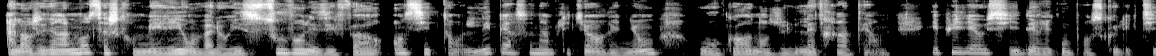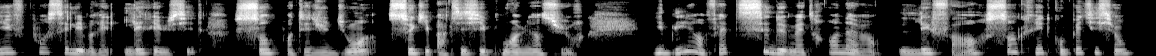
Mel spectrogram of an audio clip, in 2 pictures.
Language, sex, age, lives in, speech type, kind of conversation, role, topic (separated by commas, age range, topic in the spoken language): French, female, 30-34, France, read, expert-assistant, expert, À quoi ressemblerait la gestion d’une grande ville si on la comparait à l’organisation d’une famille nombreuse ?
